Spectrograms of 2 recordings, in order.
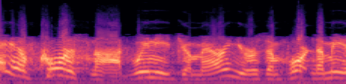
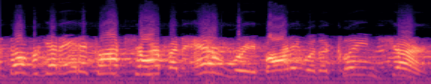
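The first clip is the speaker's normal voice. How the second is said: raised voice across the stage; calling the band; 9 semitones higher than usual. Acted. Bandleader shouts orders to his band after rehearsal. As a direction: call out instructions to the band.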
